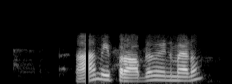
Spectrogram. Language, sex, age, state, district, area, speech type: Telugu, male, 18-30, Andhra Pradesh, Palnadu, urban, conversation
